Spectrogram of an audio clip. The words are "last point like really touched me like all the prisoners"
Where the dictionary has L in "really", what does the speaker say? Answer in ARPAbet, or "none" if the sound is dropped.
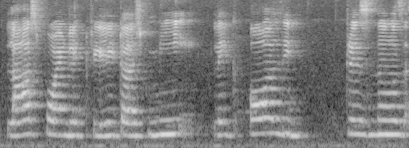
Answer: none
